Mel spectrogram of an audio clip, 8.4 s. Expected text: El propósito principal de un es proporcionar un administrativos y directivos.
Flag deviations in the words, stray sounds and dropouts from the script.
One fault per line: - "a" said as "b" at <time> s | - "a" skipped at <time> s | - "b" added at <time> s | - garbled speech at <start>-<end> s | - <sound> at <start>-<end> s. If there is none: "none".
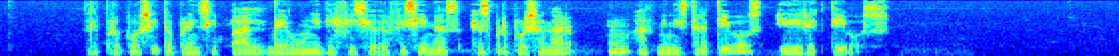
- "edificio de oficinas" added at 2.4 s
